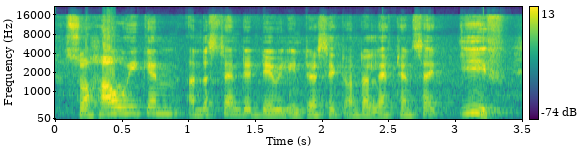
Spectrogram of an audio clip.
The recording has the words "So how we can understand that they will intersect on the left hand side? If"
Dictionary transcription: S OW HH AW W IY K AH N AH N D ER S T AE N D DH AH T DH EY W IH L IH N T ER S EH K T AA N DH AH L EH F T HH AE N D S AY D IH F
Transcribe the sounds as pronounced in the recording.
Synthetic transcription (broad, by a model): S OW HH AW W IY K AH N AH N D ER S T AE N D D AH T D EY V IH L IH N T ER S EH K T AA N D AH L EH F T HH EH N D S AY D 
